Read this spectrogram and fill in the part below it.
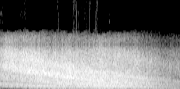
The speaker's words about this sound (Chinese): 嗖，载着穿梭机的火箭冲上天空，乐迪已经赶不上了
